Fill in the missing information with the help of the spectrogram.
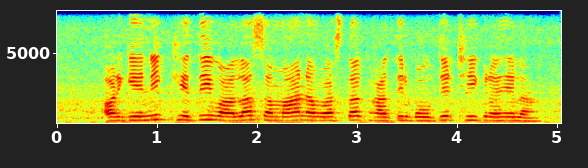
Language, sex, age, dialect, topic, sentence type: Bhojpuri, female, <18, Southern / Standard, agriculture, statement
